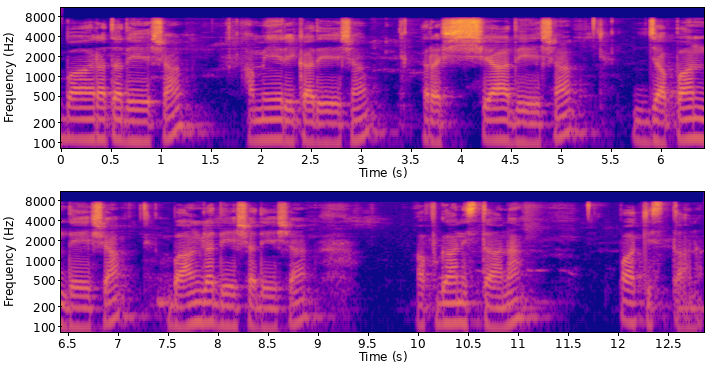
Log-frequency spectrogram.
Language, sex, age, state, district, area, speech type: Kannada, male, 30-45, Karnataka, Chitradurga, rural, spontaneous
